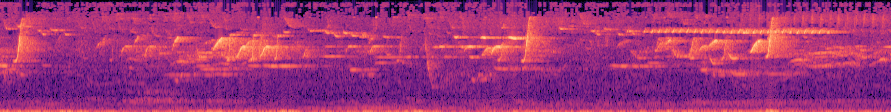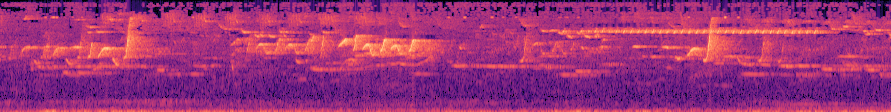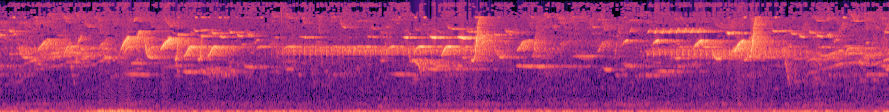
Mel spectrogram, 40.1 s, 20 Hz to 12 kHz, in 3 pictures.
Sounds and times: Morning birds 0:00.0 - 0:40.0

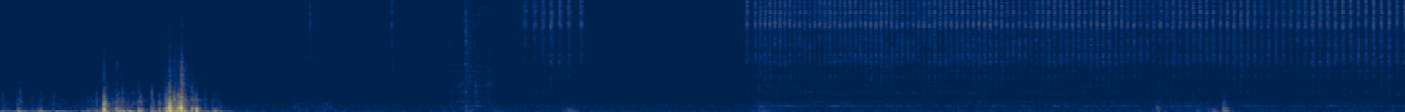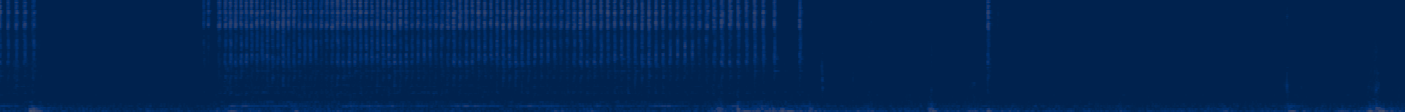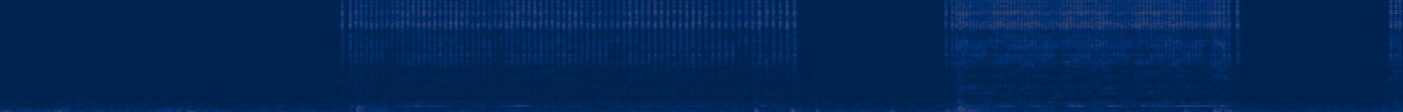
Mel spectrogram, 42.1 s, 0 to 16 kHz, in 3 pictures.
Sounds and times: Spinning a bicycle wheel 0:04.6 - 0:05.8
Spinning a bicycle wheel 0:07.4 - 0:14.5
Spinning a bicycle wheel 0:16.1 - 0:22.2
Spinning a bicycle wheel 0:31.5 - 0:36.2
Spinning a bicycle wheel 0:37.6 - 0:40.6

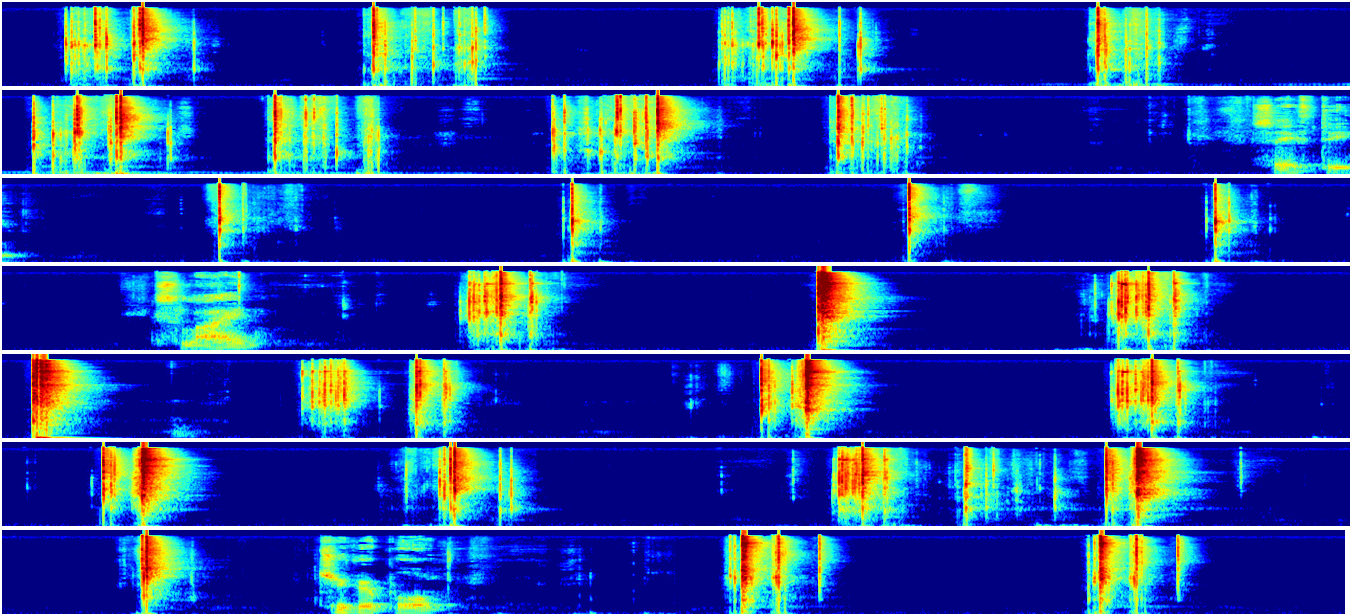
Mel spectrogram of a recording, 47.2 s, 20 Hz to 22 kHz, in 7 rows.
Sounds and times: holster 0:01.8 - 0:02.5
handgun 0:24.3 - 0:24.6
holster 0:25.7 - 0:26.2
handgun 0:27.1 - 0:27.5
holster 0:30.7 - 0:31.2
handgun 0:30.8 - 0:31.2
holster 0:34.2 - 0:34.7
handgun 0:34.2 - 0:34.7
holster 0:37.8 - 0:39.6
handgun 0:39.2 - 0:39.7
handgun 0:44.1 - 0:44.6
holster 0:44.1 - 0:44.6
handgun 0:45.9 - 0:46.4
holster 0:45.9 - 0:46.4

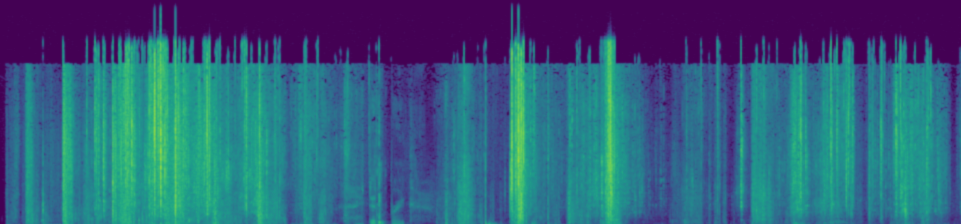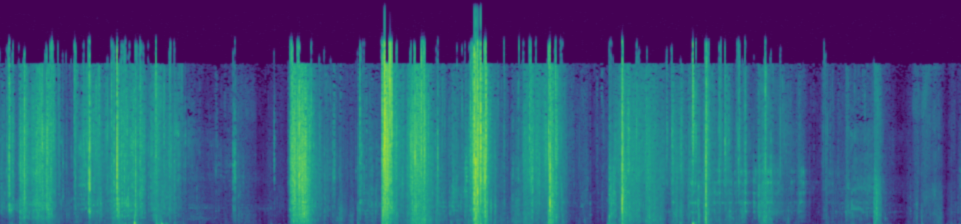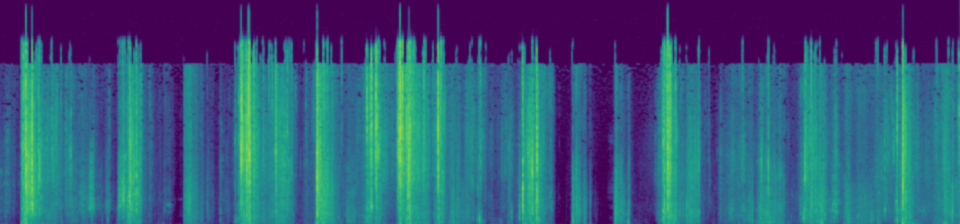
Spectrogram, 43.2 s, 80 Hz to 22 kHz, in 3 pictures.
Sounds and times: footsteps heavy rubber boots 0:00.1 - 0:05.3
breaking branches1 0:01.0 - 0:05.2
footsteps heavy rubber boots 0:06.6 - 0:17.2
breaking branches1 0:07.6 - 0:09.9
breaking branches1 0:11.1 - 0:18.1
breaking branches1 0:18.7 - 0:26.9
footsteps heavy rubber boots 0:18.8 - 0:43.2
breaking branches1 0:29.0 - 0:31.0
breaking branches1 0:32.4 - 0:36.9
breaking branches1 0:40.8 - 0:43.2

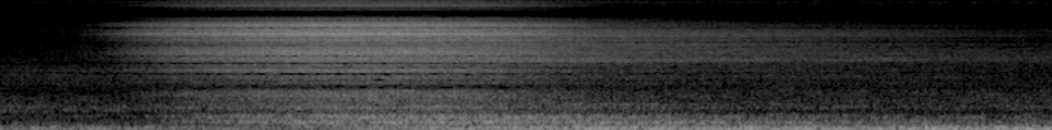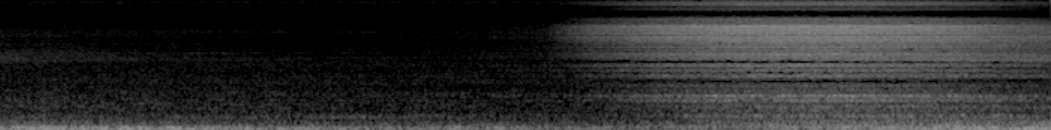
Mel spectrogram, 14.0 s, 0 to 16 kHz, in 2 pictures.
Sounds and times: Cave Drone 0:10.8 - 0:14.0

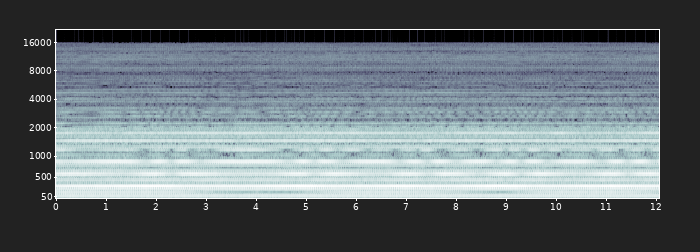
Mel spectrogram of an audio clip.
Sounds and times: Uileann pipe drone 0:00.0 - 0:12.0

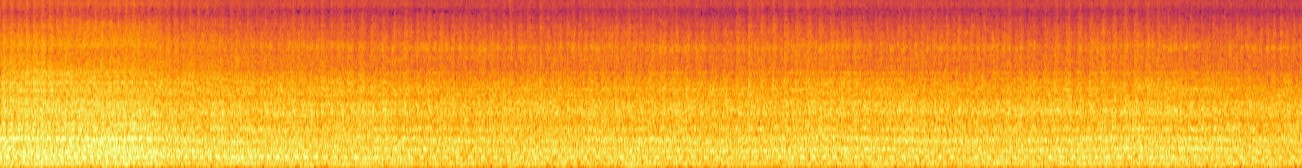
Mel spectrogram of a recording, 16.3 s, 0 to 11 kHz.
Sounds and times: small motor boat 0:00.0 - 0:16.2

